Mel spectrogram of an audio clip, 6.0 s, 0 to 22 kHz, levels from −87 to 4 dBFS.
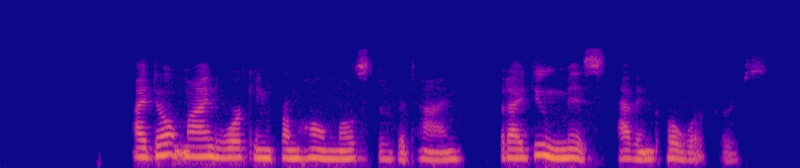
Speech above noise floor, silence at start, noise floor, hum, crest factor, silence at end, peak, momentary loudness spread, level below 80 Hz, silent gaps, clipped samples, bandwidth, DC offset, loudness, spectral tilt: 53 dB; 1 s; -86 dBFS; none; 14 dB; 0.3 s; -18 dBFS; 13 LU; -66 dBFS; none; under 0.1%; 7.6 kHz; under 0.1%; -33 LUFS; -7.5 dB/octave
